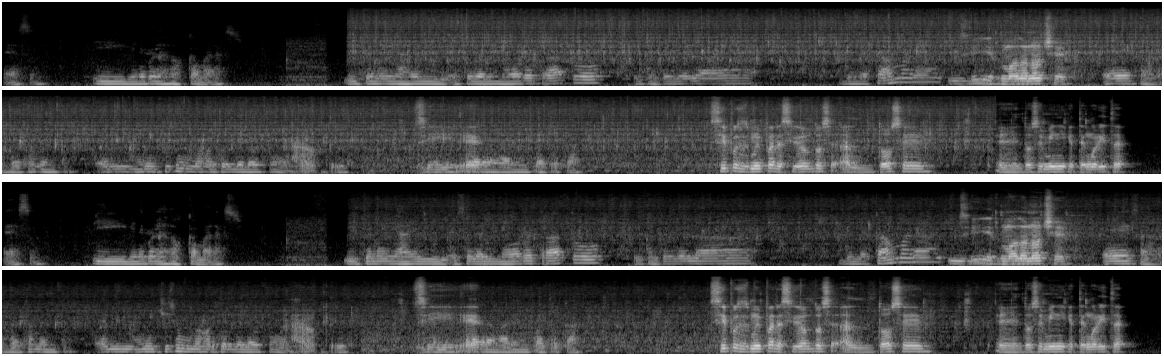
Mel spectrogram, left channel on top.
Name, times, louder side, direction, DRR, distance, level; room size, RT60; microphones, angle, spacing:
voice 1, 0.0-0.4 0.9-2.4 3.4-6.0 6.3-7.5 8.4-10.3 11.0-15.1 15.7-17.4, right 1 dB, 70° right, 0.7 m, -31 dB
sound 1, 3.4-21.6, left 8 dB, 70° left, 0.7 m, -38 dB
voice 2, 9.6-10.9 14.5-14.7 15.7-16.4 18.7-20.9 21.2-22.8, equal, 5° right, 0.3 m, -22 dB
Liquid, 15.2-20.2, right 3 dB, 90° right, 1.1 m, -43 dB
3.9 x 3.4 x 3.4 m
head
